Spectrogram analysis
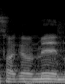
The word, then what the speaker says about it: Pagan Min: That's how you say his name, Pagan Min.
